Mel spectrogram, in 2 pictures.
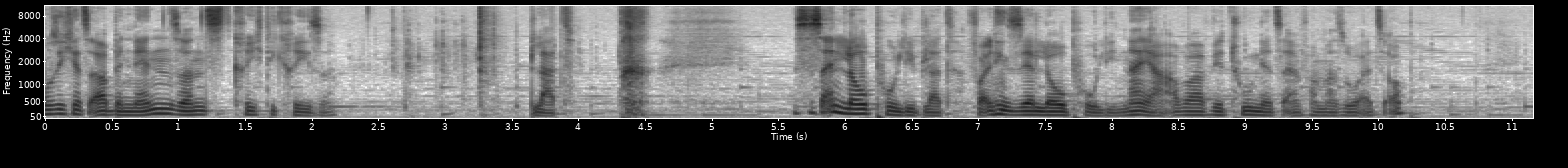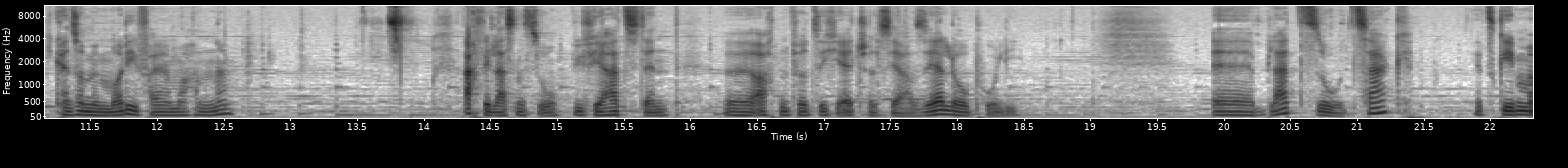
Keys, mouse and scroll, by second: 1.7-3.4 drag, 3.1 t, 4.3 n, 4.8-6.1 middle drag, 6.5 middle click, 6.6 Tab, 7.3-9.1 middle drag, 8.3 Tab, 9.5 Tab, 12.2-13.9 right drag, 12.7 x, 14.3-15.9 drag, 14.7 a, 15.0 a, 16.1 click, 16.7 Tab, 17.5 Tab, 20.2-22.0 drag, 20.8-22.3 right drag.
